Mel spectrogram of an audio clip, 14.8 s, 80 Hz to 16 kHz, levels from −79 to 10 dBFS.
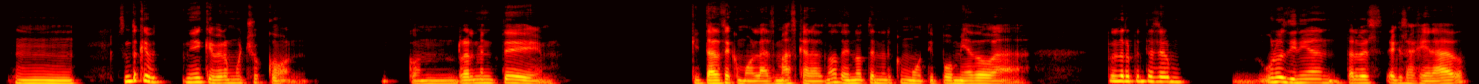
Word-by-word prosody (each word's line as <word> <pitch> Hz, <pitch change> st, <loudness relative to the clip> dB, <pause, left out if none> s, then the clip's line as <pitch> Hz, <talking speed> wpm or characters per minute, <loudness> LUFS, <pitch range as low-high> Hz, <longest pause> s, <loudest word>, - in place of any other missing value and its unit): Mmm, 130 Hz, -2 st, +2 dB, 0.5 s
siento 215 Hz, +3 st, +3 dB
que 205 Hz, -6 st, +3 dB, 0.2 s
tiene 180 Hz, 0 st, +1 dB
que 160 Hz, -5 st, -2 dB
ver 140 Hz, +1 st, +1 dB
mucho 145 Hz, +2 st, -6 dB
con -, -, -6 dB, 0.9 s
con 120 Hz, +1 st, -3 dB
realmente. 140 Hz, -1 st, +1 dB, 1.5 s
Quitarse 125 Hz, +3 st, +4 dB
como 120 Hz, -5 st, -2 dB
las 110 Hz, 0 st, -1 dB
máscaras, 120 Hz, -2 st, -1 dB
¿no?, 170 Hz, +4 st, 0 dB
de 135 Hz, -6 st, +1 dB
no 135 Hz, 0 st, +2 dB
tener 135 Hz, -1 st, -2 dB
como 125 Hz, -5 st, -2 dB
tipo 125 Hz, +1 st, -3 dB
miedo 120 Hz, -1 st, +3 dB
a, 120 Hz, -, -6 dB, 0.7 s
pues, 225 Hz, -1 st, +1 dB
de 220 Hz, -, +7 dB
repente 215 Hz, 0 st, +2 dB
hacer 200 Hz, -1 st, +3 dB
un 185 Hz, -1 st, -3 dB, 0.7 s
unos 190 Hz, 0 st, +3 dB
dirían, 155 Hz, +3 st, -1 dB
tal 145 Hz, -, -2 dB
vez 145 Hz, -1 st, 0 dB
exagerado, 125 Hz, -, 0 dB
135 Hz, 130 wpm, -22 LUFS, 120-155 Hz, 1.5 s, de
